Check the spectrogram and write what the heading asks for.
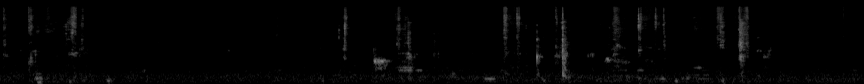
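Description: Faint, scattered light clicks and taps in a quiet room, irregular rather than rhythmic, mostly from a few seconds in until near the end.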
